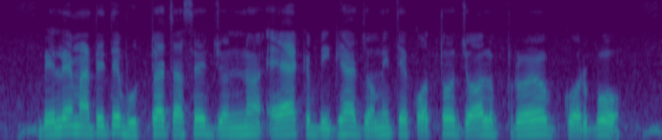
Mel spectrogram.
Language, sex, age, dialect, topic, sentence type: Bengali, male, 25-30, Jharkhandi, agriculture, question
